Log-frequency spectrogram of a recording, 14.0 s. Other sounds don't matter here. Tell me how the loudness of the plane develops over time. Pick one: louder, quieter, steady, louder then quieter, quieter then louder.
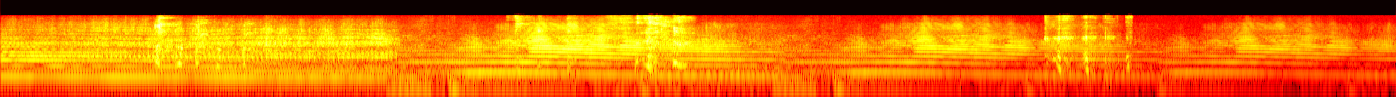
quieter.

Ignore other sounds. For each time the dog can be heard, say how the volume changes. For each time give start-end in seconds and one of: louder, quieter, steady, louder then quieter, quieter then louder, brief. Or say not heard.
not heard.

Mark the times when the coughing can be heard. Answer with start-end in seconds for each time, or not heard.
1.5-2.6, 5.0-7.0, 10.4-11.3.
